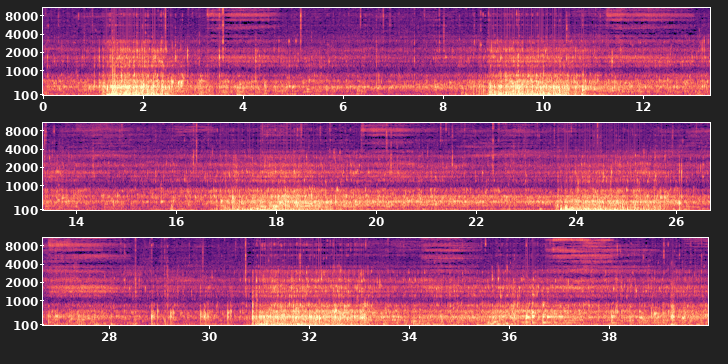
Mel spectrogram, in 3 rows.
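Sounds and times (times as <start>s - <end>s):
bubbling exhaled air: 0.0s - 6.2s, 8.1s - 14.0s, 15.5s - 39.9s
inhalation hisses through regulator: 3.1s - 5.4s, 11.0s - 16.8s, 19.5s - 23.8s, 25.6s - 28.9s, 33.3s - 39.9s.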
